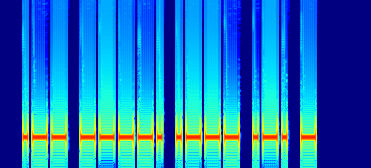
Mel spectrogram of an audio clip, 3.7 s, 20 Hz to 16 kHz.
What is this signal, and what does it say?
Morse code, heard as a keyed tone, about 25 wpm, 700 Hz. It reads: W9JRT
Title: USA Call Signs - 5 Characters - 4x Character Spacing - 25wpm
